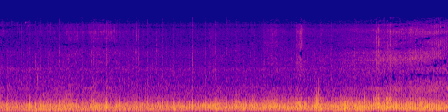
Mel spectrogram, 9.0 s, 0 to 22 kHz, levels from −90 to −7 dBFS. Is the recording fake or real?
real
